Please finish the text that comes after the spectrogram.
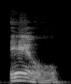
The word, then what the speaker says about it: héros: Hero. You don't pronounce the H, right?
